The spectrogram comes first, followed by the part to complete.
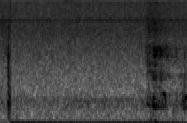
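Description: A steady low rumble, like a motor running, sets in at the very start and holds an even level.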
